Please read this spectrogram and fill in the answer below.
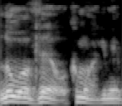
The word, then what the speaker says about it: Louisville: How do you say it? Can you say it for us? – Louisville. – Now, you're from Philadelphia, so you don't really have that Southern accent. No, so, but I screw it up all the time and say Louisville, and I catch it from the locals around here, and they correct me, and it's annoying.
